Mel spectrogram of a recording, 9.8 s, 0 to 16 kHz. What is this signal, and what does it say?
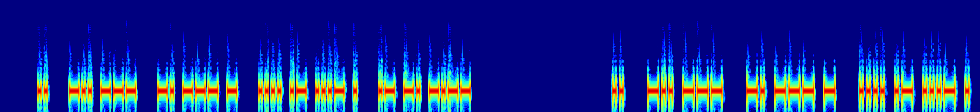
Morse code, heard as a keyed tone, about 33 wpm, 700 Hz. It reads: I DO NOT HAVE ANY I DO NOT HAVE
